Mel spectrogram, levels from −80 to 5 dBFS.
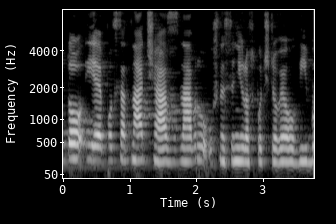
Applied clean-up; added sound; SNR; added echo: classical method log-MMSE.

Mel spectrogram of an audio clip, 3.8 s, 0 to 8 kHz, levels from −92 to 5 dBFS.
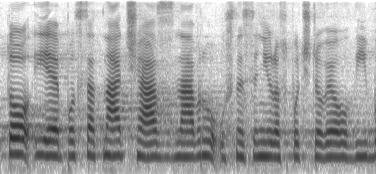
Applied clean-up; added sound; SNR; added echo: none; none; none; none.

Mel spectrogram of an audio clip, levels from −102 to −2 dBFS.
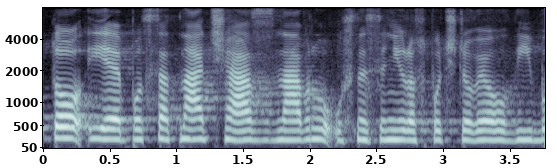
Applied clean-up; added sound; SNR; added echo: neural mask model Resemble Enhance denoiser.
